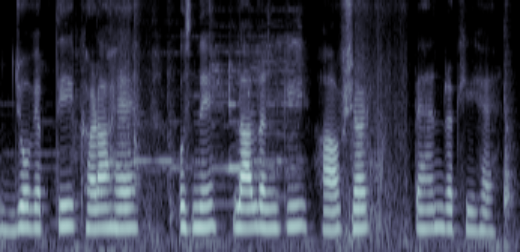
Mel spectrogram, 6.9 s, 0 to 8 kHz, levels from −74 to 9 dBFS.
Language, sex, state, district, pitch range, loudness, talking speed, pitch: Hindi, female, Bihar, West Champaran, 190-205 Hz, -17 LUFS, 110 wpm, 195 Hz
